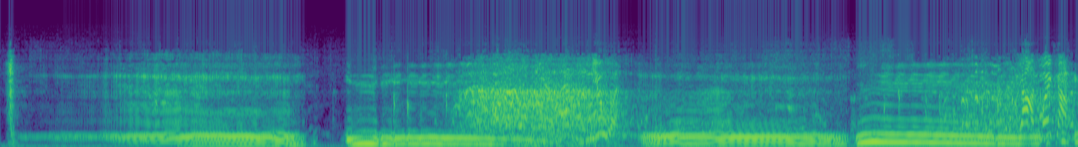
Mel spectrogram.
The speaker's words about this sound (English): Dr. Hersey just left the house. He came over to see what he could do about your snoring. I was going out of my mind.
